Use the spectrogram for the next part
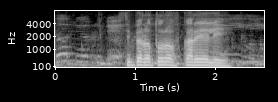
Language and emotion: Russian, neutral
